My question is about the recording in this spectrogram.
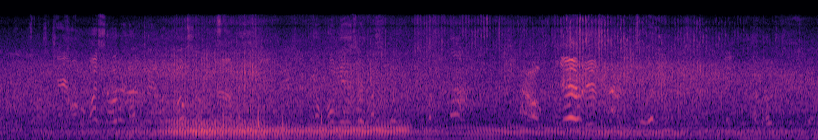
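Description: Scattered shouts and calls from players across an open sports field. A steady engine hum is loudest from about two and a half seconds in and cuts off suddenly about six seconds in.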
